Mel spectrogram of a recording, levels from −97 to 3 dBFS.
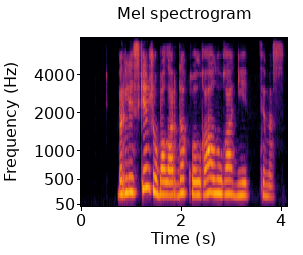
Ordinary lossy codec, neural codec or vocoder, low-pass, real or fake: none; codec, 16 kHz, 16 kbps, FreqCodec, smaller model; 7.2 kHz; fake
